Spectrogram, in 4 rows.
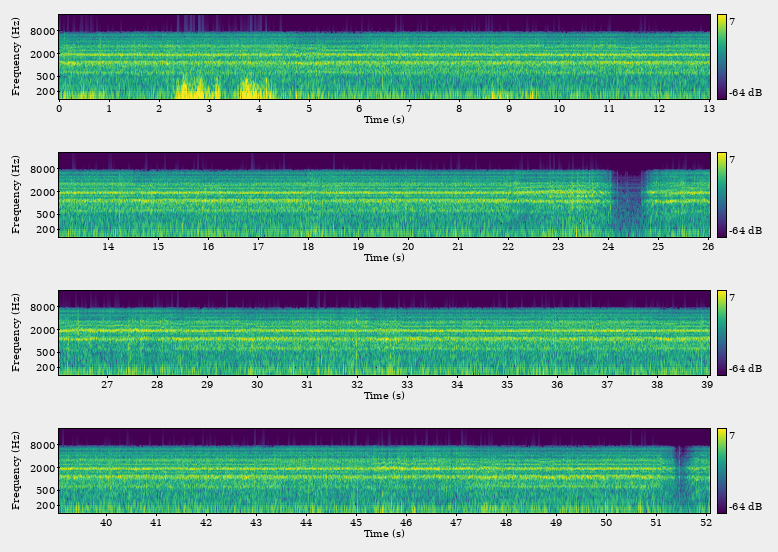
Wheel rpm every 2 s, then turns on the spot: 160, 160, 160, 160, 160, 160, 160, 160, 160, 160, 160, 150, 80, 160, 160, 160, 160, 160, 160, 160, 160, 160, 160, 160, 160, 120.
none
